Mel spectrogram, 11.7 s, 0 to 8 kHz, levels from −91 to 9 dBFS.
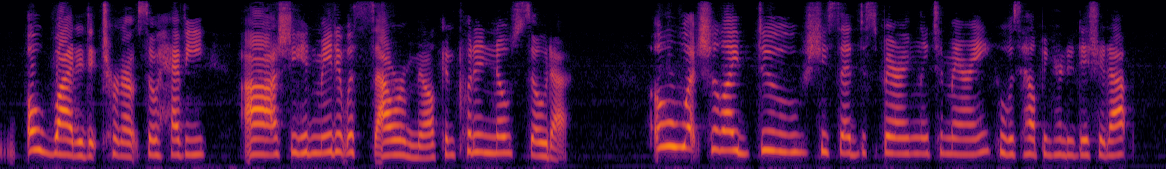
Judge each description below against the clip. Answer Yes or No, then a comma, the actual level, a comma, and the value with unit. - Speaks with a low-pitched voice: No, very high, 275 Hz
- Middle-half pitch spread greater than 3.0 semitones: No, average, 2.7 semitones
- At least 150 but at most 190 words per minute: No, average, 200 wpm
